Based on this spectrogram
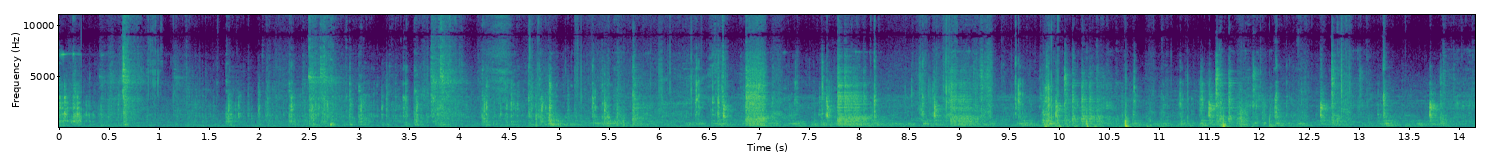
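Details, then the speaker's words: Truck's front wheel raised and spun by hand: rough grinding ratchet bursts about once a second from a broken hub. The vacuum-operated 4WD hub actuator was first suspected of not engaging, and its half-ground teeth are skipping; vacuum lines, actuator and hubs were tested with a vacuum pump. "here's your problem broken Hub so first thing we were worried about is like this Hub actuator isn't engaging"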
